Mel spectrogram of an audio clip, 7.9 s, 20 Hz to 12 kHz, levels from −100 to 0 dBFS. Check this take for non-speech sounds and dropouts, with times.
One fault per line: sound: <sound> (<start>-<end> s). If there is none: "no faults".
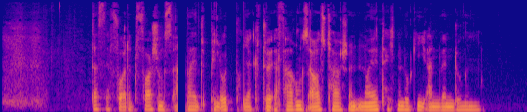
sound: dropout (2.7-2.8 s)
